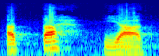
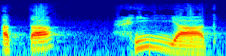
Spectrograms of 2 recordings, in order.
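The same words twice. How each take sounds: First: The h is silent and y is single. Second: The h carries a vowel and y is doubled. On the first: The speaker calls it wrong. "हा को साकिन कर देते हैं और ये की तशदीद खत्म कर देते हैं" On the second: The speaker calls it right. "लफ्ज है अत्तहियात। ... या पे तशदीद है। ... हा के नीचे जेर है"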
